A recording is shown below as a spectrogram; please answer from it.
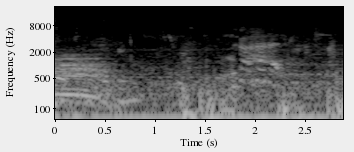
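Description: Cattle moo at a student cow-leading contest with cattle tents nearby, low lowing calls mixed into busy outdoor crowd noise, with an adult talking and children's voices around.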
